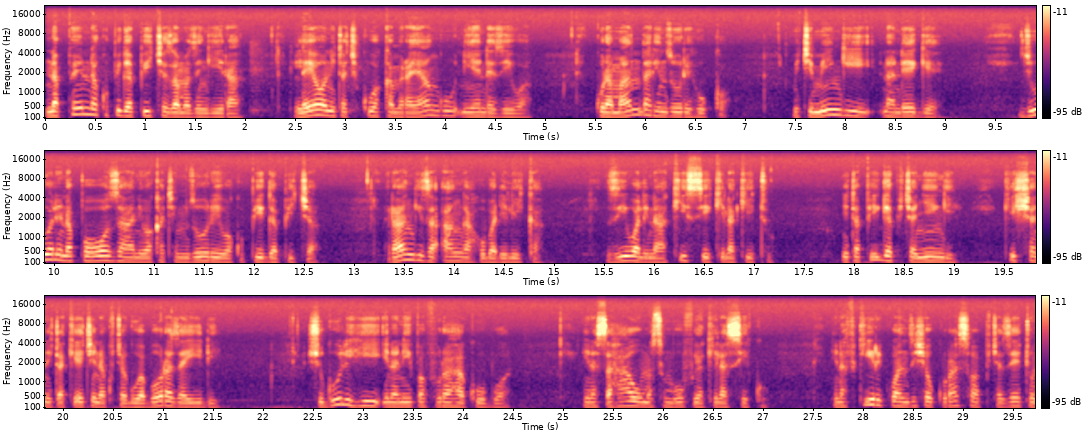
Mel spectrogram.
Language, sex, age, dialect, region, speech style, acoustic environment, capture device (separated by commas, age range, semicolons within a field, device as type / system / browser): Swahili, male, 25-34, Kenya - Mombasa, Kenya, focused; relaxed, silence, mobile / Linux / Chrome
